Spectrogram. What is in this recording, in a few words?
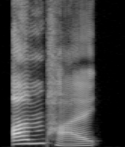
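"an1 pai2", Mandarin Chinese; HSK4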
